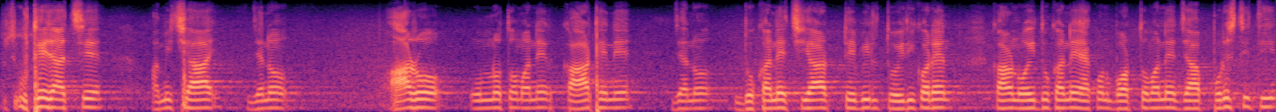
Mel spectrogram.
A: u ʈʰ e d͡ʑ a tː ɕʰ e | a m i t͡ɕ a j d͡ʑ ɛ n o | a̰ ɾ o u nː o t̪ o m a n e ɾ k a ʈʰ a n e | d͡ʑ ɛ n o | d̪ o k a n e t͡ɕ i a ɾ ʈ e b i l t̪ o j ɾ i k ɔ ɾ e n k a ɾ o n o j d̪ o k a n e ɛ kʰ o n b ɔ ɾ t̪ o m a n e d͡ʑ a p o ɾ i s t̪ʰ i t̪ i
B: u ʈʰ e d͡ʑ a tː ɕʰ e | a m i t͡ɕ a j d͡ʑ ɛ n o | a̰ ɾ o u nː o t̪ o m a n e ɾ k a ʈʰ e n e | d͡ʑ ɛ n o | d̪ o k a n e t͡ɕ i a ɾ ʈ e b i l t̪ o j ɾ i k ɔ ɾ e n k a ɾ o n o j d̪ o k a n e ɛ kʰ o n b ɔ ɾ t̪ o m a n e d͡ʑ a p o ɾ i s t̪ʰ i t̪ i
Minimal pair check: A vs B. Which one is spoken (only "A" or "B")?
B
